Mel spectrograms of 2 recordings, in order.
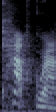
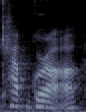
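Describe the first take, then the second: First: It is said with an anglicized pronunciation. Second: It is said with a French pronunciation. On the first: The speaker calls it wrong. "I've been pronouncing it Capgras syndrome" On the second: The speaker calls it right. "it's by a French guy. So it's definitely Capgras"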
